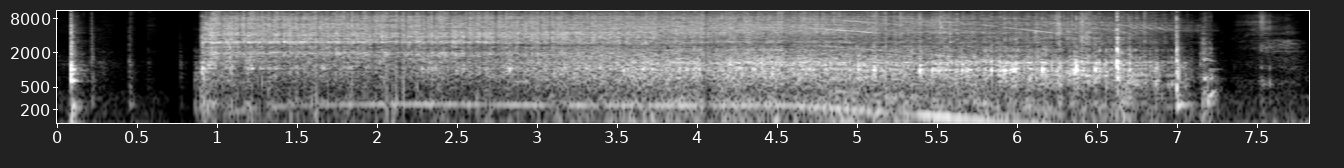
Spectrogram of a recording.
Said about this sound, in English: I'll place the pistachios into the food processor. Lid goes on, and I'm just going to blend these until they become a fine crumb.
